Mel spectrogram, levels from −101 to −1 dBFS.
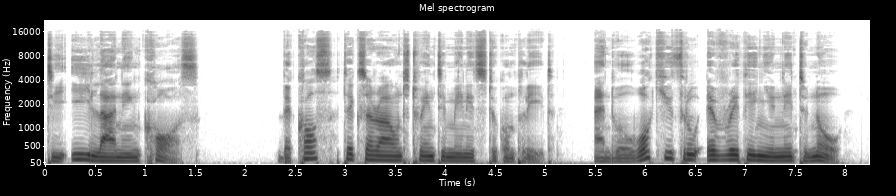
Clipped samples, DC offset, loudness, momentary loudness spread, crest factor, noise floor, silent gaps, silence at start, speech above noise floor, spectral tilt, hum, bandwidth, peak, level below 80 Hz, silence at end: under 0.1%; under 0.1%; -29 LUFS; 13 LU; 16 dB; -76 dBFS; none; 0 s; 48 dB; -6 dB/octave; none; 17 kHz; -12 dBFS; -46 dBFS; 0.3 s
